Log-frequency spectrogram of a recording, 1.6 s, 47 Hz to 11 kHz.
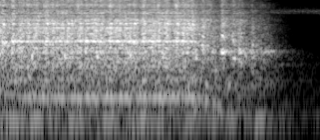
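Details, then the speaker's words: TaoTao ATA110 110cc ATV engine after top-end rebuild (new piston, rings, sleeve, valves), valves set, before compression test (~155 psi): brief, even high-pitched starter whir, no grinding; normal healthy cranking. "all right i got it all set up we're gonna go ahead and recheck for compression let's uh go ahead and turn the start over make sure it sounds good"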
